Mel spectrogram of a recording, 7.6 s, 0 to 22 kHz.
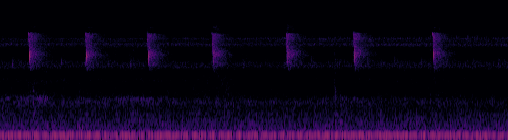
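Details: Birds in woods give many sharp, high chip-like alarm notes about once a second, faint over a steady low rumble of distant noise, on 10/2/25, the woods otherwise dead quiet.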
